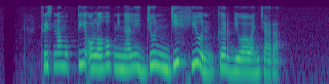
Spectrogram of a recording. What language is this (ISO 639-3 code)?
sun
